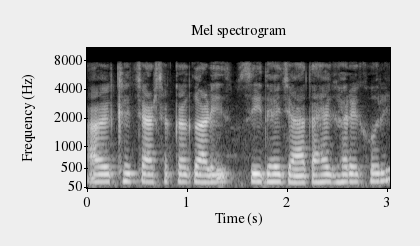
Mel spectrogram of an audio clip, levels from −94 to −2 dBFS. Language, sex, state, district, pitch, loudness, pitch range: Bhojpuri, female, Uttar Pradesh, Ghazipur, 175 Hz, -18 LUFS, 170-180 Hz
